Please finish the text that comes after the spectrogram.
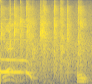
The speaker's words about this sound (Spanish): Un aplauso, por favor.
